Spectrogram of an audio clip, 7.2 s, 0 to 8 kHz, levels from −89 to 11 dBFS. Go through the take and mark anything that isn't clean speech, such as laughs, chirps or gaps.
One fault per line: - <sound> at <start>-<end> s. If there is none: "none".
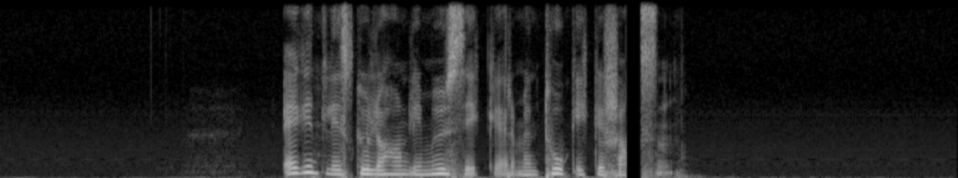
- dropout at 4.7-4.8 s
